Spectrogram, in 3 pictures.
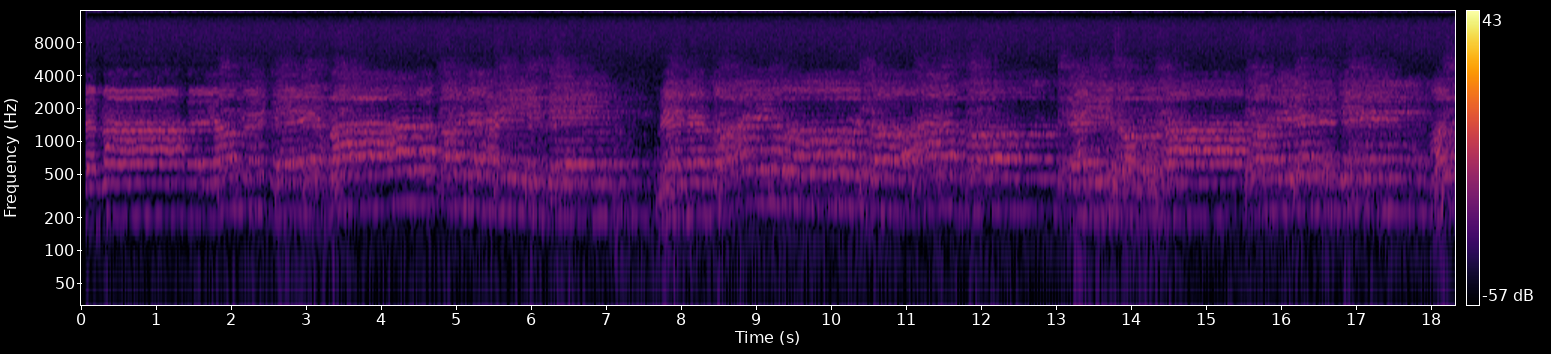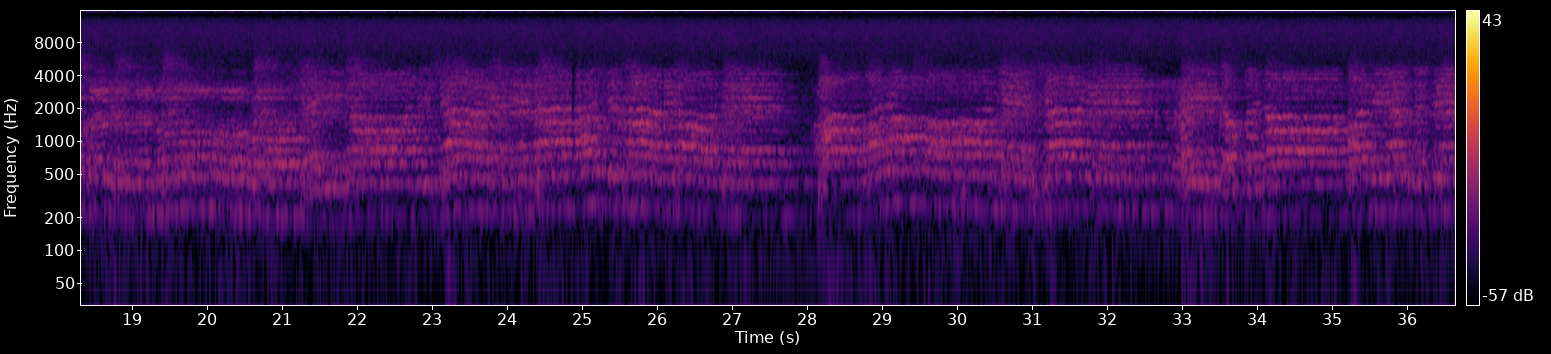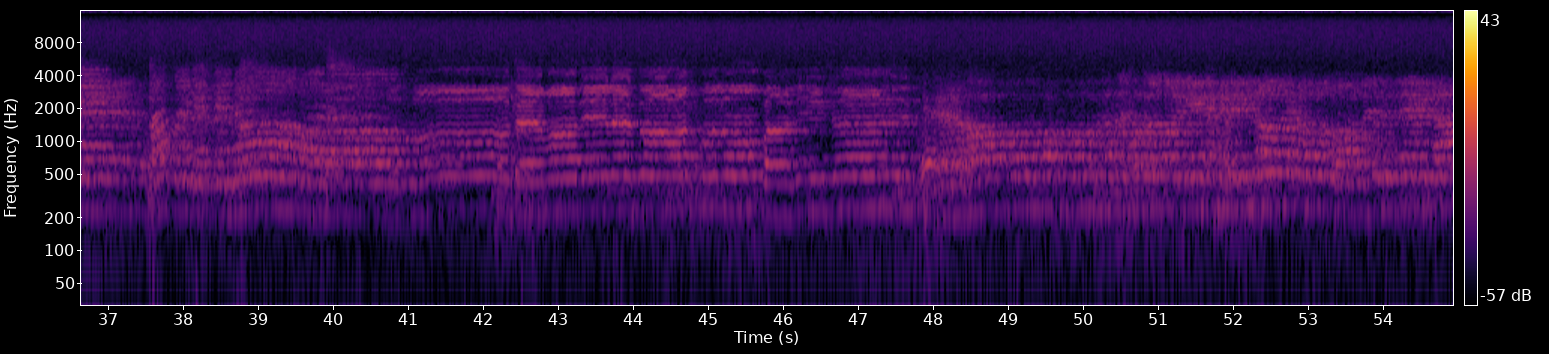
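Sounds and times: men singing chant: 0.1 - 54.9.

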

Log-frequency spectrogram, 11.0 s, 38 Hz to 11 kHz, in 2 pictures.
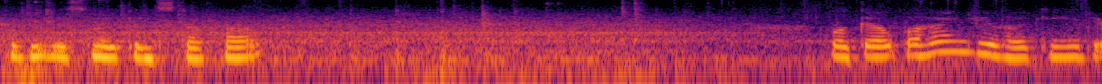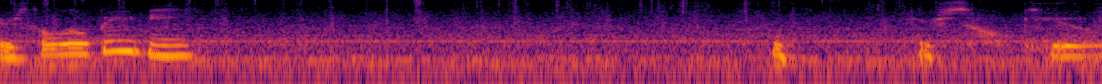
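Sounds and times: guinea pigs rustling in hay: 0.0 - 11.0
quiet room hum: 0.0 - 11.0.

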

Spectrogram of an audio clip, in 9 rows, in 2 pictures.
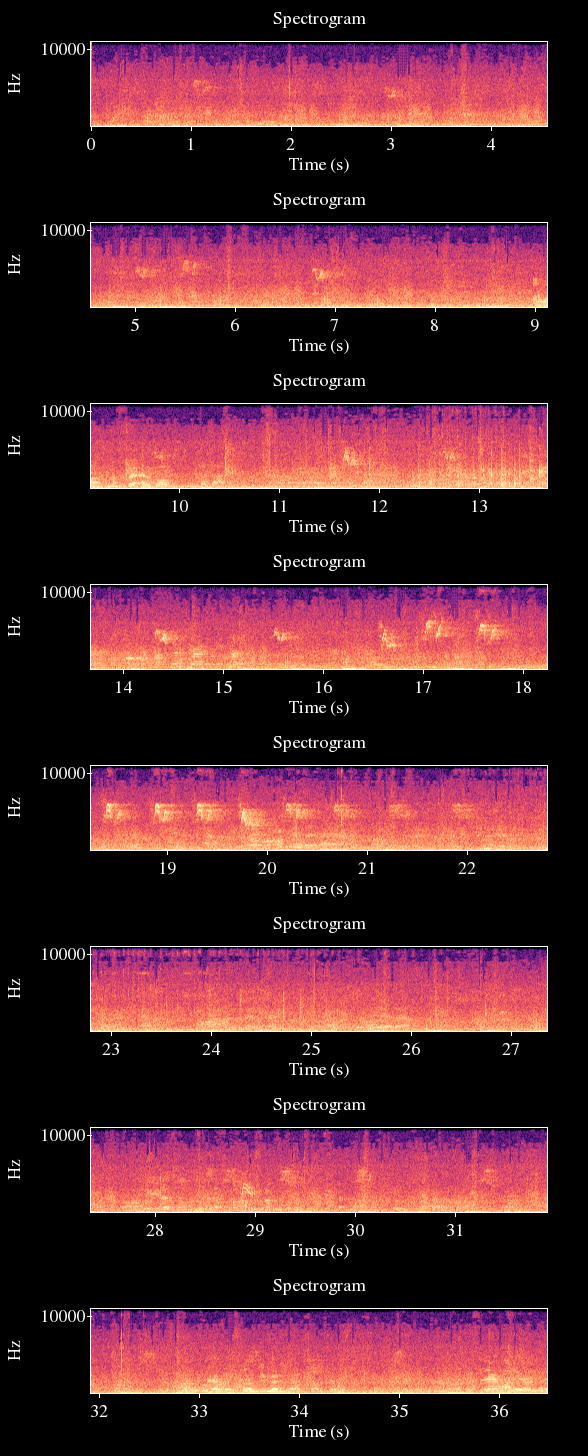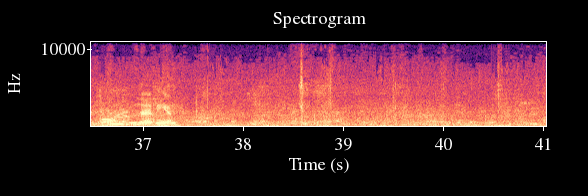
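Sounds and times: faint voices: 0.0 - 41.0
street noise: 0.0 - 41.0
small birds chirping: 4.4 - 7.2, 14.0 - 22.3, 31.1 - 34.4.

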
